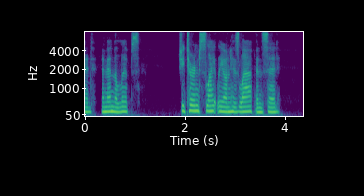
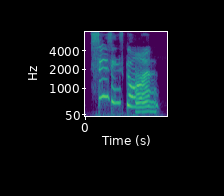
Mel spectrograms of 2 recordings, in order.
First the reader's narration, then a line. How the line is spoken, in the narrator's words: she sobbed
